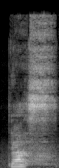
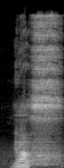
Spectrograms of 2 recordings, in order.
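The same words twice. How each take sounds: First: The consonant is thin, tongue back flat. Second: The same.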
